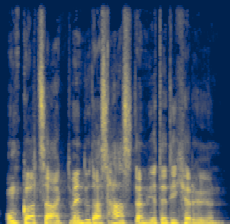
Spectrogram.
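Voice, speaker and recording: Guy preaching a sermon, kinda high voice, jumps from loud to almost whispering. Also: normal speed, gravelly. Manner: preaching with big swings in pitch and volume, dropping to a hush. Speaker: pastor.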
